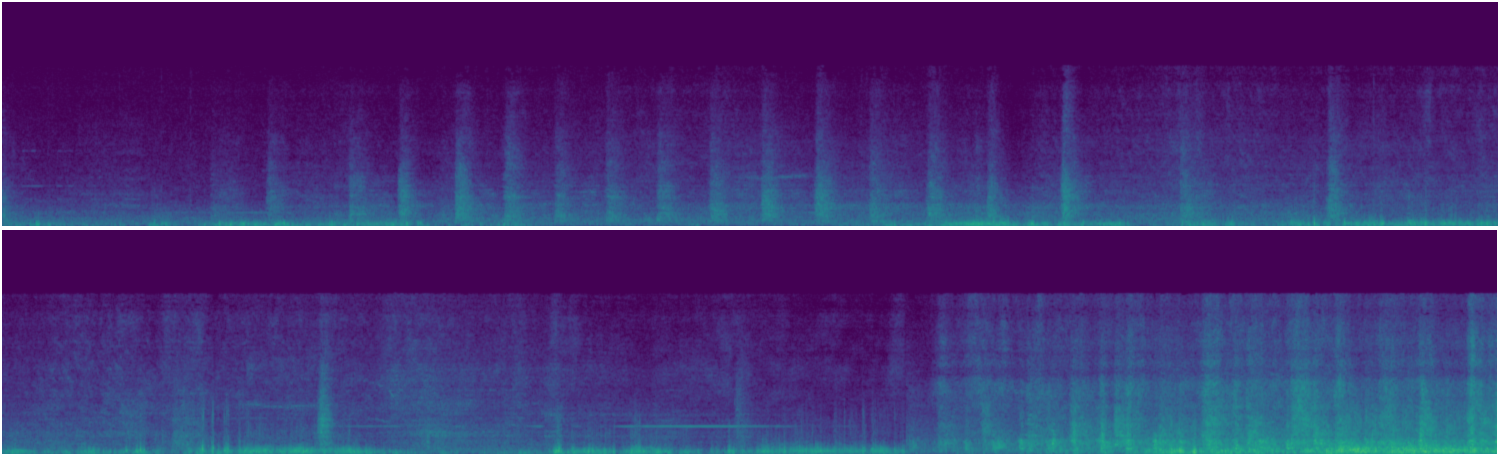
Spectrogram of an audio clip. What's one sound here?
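A steam locomotive chuffs slowly and rhythmically.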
